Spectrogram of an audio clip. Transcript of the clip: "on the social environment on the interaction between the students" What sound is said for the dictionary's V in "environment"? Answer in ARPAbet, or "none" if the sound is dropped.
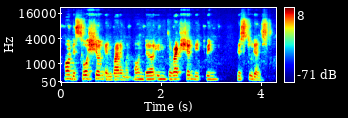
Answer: V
